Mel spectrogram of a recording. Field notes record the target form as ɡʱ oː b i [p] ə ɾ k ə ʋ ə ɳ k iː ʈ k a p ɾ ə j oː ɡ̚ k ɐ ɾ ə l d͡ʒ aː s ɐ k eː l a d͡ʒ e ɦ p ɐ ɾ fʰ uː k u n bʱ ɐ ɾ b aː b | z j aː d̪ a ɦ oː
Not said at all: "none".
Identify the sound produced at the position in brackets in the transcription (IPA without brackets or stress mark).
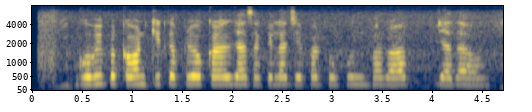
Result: p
